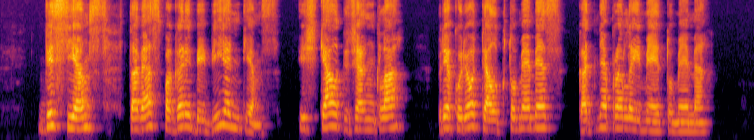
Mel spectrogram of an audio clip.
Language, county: Lithuanian, Panevėžys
